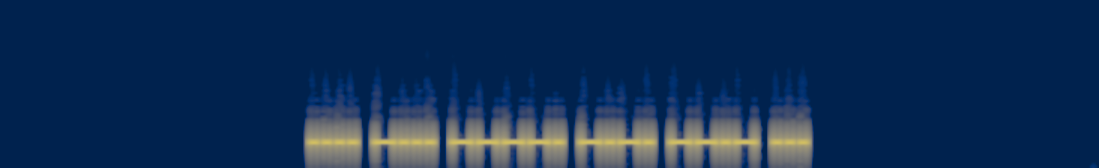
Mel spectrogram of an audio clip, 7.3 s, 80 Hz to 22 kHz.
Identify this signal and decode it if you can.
Morse code, heard as a keyed tone, about 28 wpm, 700 Hz. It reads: HB9CQS
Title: DXCC-100 Call Signs - 6 Characters - 28wpm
